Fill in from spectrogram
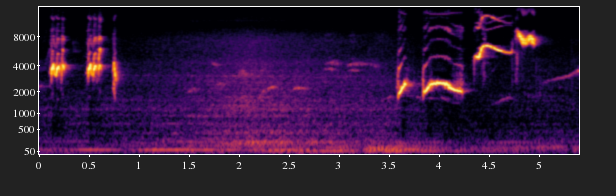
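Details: Orange-headed thrush song in the ngeplong manner. A few sharp high notes are followed by a quiet stretch, then a rising, swooping series of loud whistles and high squeaky notes. Low hum underneath.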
